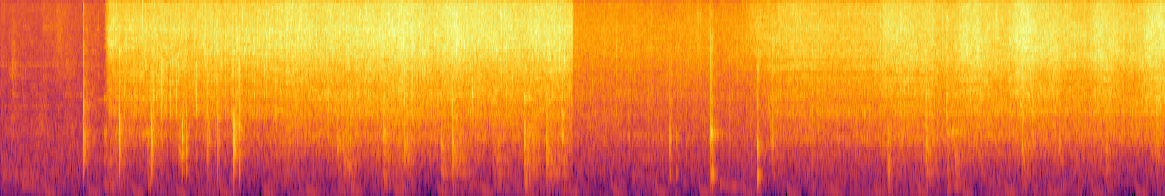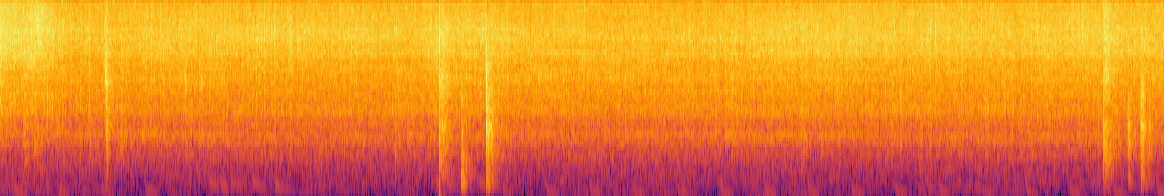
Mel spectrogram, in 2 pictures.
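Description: Onion, garlic, tomato and shrimp sizzling in hot olive oil in a granite-coated nonstick frying pan, stirred with a nylon slotted spatula. The sizzle starts suddenly about a second in and stays loud for about six seconds, drops sharply, swells again for a few seconds, then settles to a steady frying hiss. A few sharp taps of the spatula on the pan come in the second half.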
